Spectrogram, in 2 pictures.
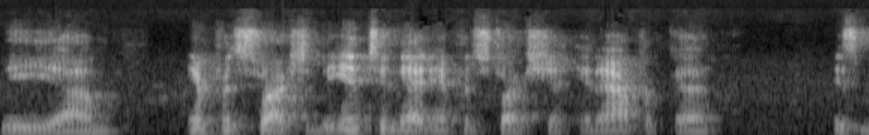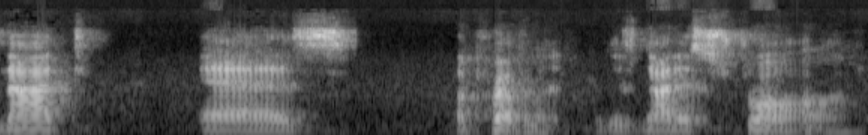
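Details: Adult male speaker; stuttering.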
